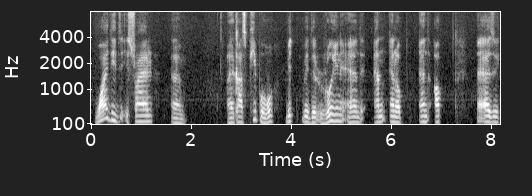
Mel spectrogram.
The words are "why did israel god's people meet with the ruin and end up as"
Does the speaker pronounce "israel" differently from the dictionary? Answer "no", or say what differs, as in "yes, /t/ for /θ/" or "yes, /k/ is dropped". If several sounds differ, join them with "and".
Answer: yes, /s/ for /z/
